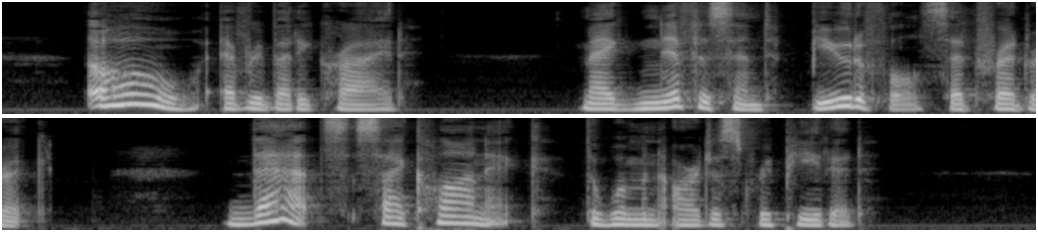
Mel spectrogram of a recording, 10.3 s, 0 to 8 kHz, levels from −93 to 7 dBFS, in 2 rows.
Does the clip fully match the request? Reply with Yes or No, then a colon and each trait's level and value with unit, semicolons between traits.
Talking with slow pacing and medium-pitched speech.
Yes: slow, 75 wpm; medium, 145 Hz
